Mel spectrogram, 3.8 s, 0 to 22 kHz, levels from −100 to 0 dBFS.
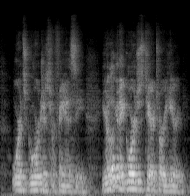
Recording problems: off-mic speech; far
room echo; slight; dies away in 0.3 s

